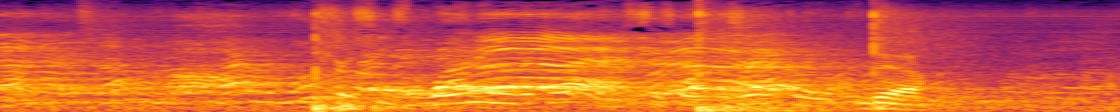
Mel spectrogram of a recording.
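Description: Adults shout and call out to each other in a large echoing gym.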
